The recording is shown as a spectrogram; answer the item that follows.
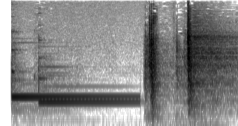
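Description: Two-tone doorbell chime, a higher note then a lower one, ringing for about a second. Two short, sharp noises follow near the end.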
